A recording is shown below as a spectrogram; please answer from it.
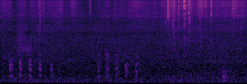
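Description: Backyard chickens cluck in quick, soft bursts of short repeated notes, close but fairly quiet, with a brief higher squawk near the end and no talking.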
